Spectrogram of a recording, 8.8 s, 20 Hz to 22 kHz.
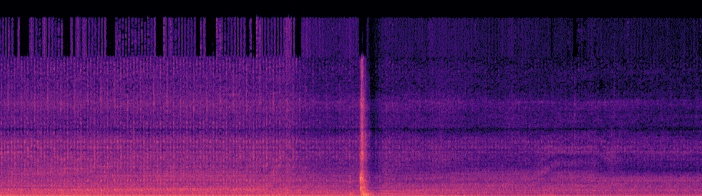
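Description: A 2014 Nissan Primastar 2.0 diesel cargo van idles steadily with a low, even engine hum close by, broken once midway by a brief sharp knock or thump before the smooth idle carries on.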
